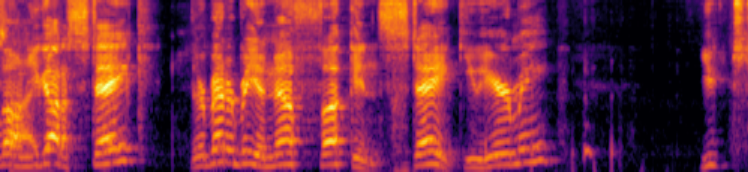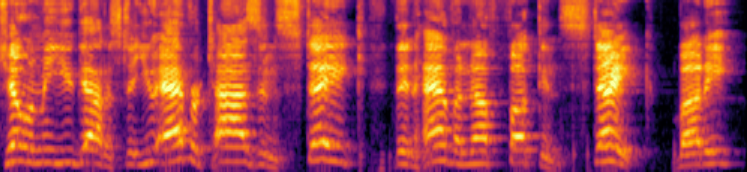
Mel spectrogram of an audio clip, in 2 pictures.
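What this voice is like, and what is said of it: Poor attempt at Philadelphia accent. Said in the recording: “I know that's not how they sound in Philadelphia, but I can't do that accent.”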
